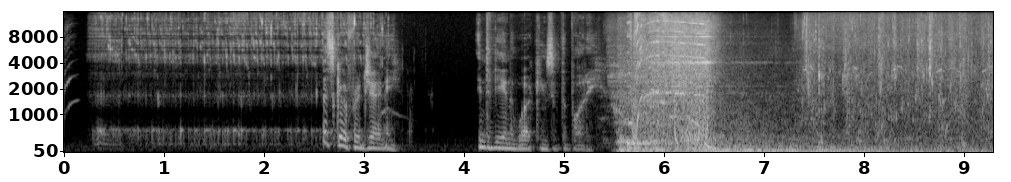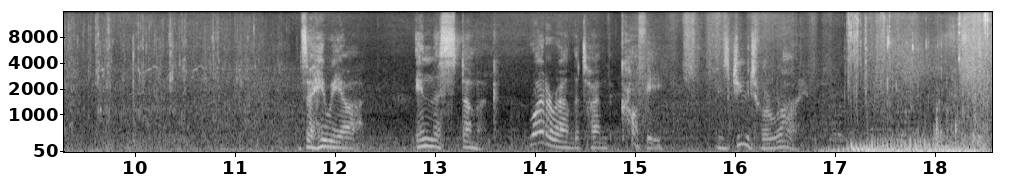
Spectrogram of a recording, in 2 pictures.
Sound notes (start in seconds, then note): 0.0 slurping; 7.5 acid sloshing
